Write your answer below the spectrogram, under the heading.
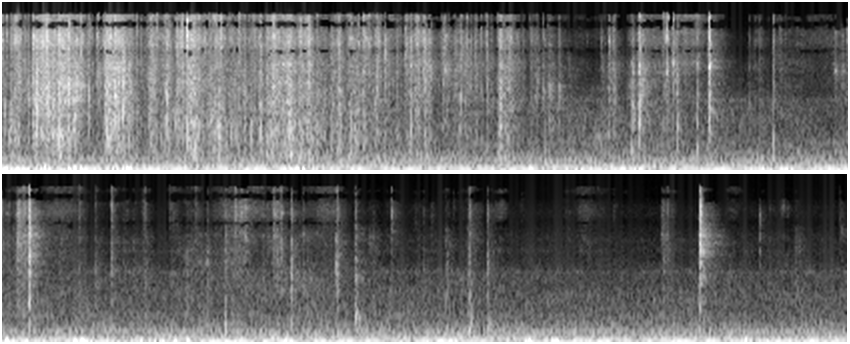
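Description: Plastic LEGO parts bag crinkling as it is torn open and emptied for the first couple of seconds, then scattered light clicks of small LEGO bricks being picked up and snapped together.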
